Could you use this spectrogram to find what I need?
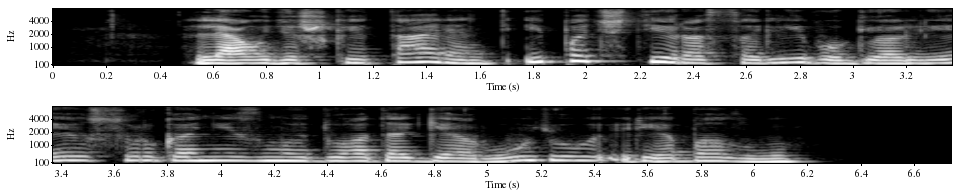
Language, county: Lithuanian, Panevėžys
